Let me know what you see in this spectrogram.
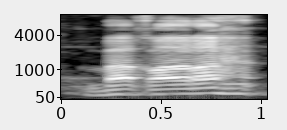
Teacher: قاف اور را کو آپ نے موٹا پڑھنا ہے، بقرہ نہیں پڑھنا، بقرہ۔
